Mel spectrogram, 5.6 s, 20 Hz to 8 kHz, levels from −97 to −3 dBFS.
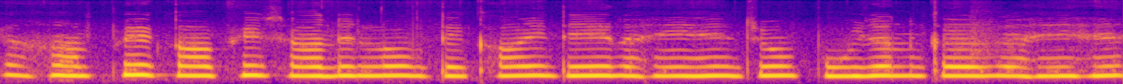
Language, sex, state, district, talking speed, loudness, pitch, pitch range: Urdu, female, Bihar, Saharsa, 140 wpm, -14 LUFS, 325 Hz, 320-330 Hz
